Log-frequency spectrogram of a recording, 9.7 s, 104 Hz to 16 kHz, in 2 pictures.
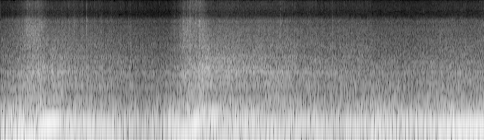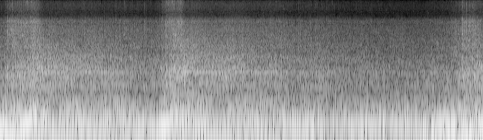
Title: Exhaust leak! 08' Sierra Denali 6.2L L92 cold start and rev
